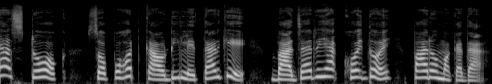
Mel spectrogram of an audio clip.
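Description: No technical faults can be heard anywhere in the recording. There is no moment in the speech that needs a timestamp or an explanation.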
